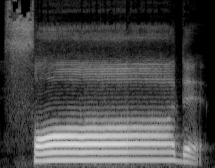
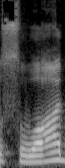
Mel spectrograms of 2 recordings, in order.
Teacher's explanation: موٹی آواز سے تو پڑھنا ہے, لیکن ہونٹوں کو زیادہ گول نہیں کرنا ہے, وہ واو کی آواز بیچ میں ایڈ ہو جائے گی. صاد.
